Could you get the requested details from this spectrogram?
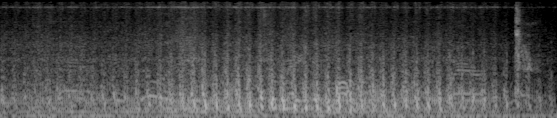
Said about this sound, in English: It's audio from the game. I, I, it took me a second. I'm like, what the fuck? Oh, helicopter.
